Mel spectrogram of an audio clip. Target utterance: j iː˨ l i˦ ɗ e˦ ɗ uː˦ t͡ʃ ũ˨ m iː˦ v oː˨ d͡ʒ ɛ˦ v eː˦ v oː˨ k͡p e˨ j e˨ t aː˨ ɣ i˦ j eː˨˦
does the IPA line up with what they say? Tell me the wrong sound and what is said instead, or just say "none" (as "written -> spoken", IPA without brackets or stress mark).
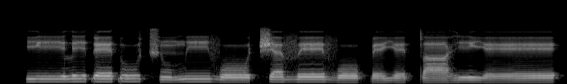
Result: d͡ʒ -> t͡ʃ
